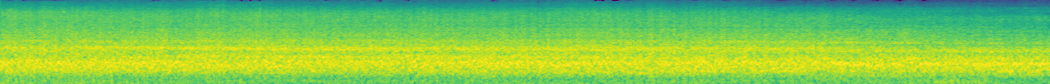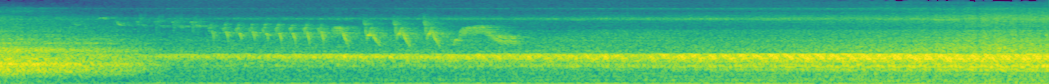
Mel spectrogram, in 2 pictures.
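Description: Loaded grain hopper wagons of a freight train roll past with a steady rush of wheel and rail noise, which fades away about five to six seconds in as the end of the train goes by. A bird chirps briefly. Then a regional passenger multiple unit approaches, and its steady whine and rolling noise grow louder toward the end.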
